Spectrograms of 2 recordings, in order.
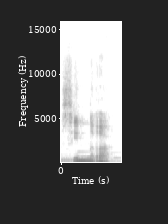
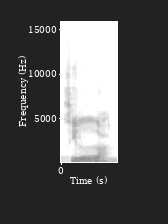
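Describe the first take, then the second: First: The middle consonants sound like n and r. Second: The middle consonants sound like a double l. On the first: The speaker calls it wrong. "harusnya dibaca sinra" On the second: The speaker calls it right. "yang benar pengucapannya adalah silla"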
